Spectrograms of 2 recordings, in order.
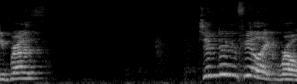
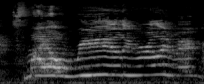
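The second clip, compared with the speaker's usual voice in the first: cheering shout; 10 semitones higher than usual. Real, not acted. Teacher urging viewers to smile, high excited shout. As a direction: shout it with a grin.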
